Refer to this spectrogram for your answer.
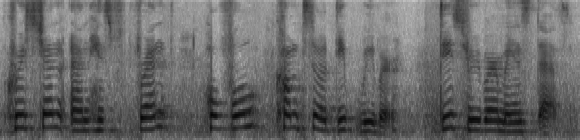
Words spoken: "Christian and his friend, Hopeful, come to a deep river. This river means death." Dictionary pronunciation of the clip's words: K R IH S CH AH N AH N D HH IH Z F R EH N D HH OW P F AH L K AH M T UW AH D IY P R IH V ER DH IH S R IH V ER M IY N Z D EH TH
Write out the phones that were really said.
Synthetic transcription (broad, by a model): K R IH S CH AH N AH N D HH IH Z F R EH N D HH OW P F AH L K AH M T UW AH D IY P R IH V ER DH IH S R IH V ER M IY N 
